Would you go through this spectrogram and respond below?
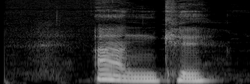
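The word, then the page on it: anche: Italian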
